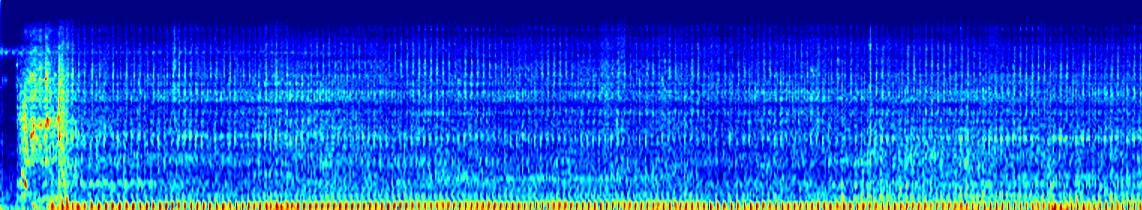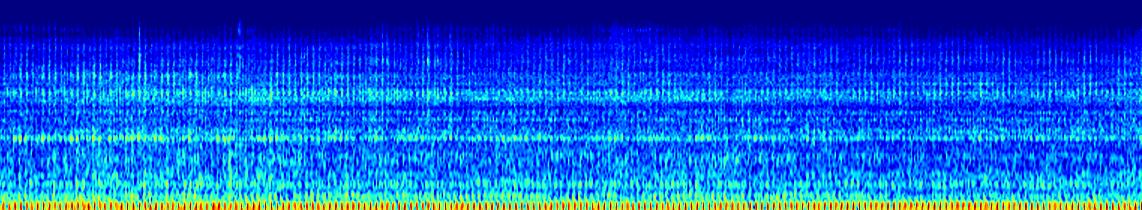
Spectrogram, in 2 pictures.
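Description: A motorbike engine starts about half a second in, then runs steadily at an even pace as the bike rides along.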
